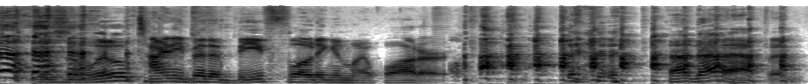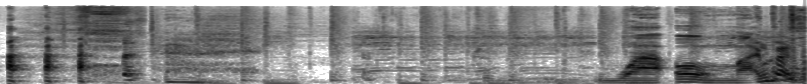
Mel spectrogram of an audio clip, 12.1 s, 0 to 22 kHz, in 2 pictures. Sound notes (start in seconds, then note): 3.4 laughing; 7.6 catchy music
